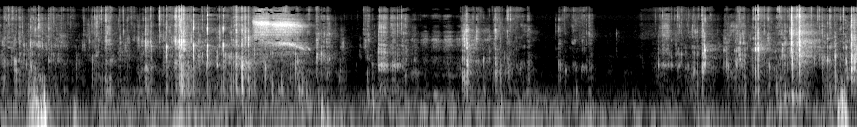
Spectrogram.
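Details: Several dogs on a raw diet eating raw chicken breast and duck feet indoors, recorded up close: wet crunching and biting in irregular bursts, with sharp cracks of bone and quieter gnawing between them.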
